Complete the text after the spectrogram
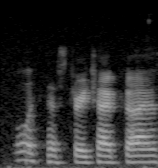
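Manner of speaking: sounding defeated. Asking the players to roll a history check, sounding defeated. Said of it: "You sound so defeated".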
